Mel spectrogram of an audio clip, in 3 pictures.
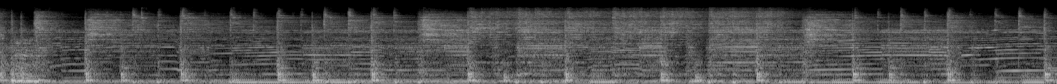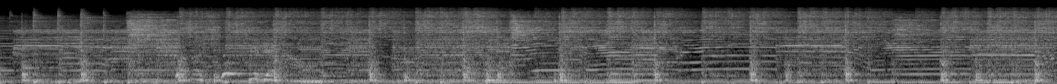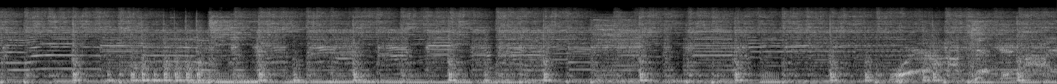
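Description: Live rock band playing an instrumental break: an electric guitar lead with bent notes over a steady drum kit and bass guitar.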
